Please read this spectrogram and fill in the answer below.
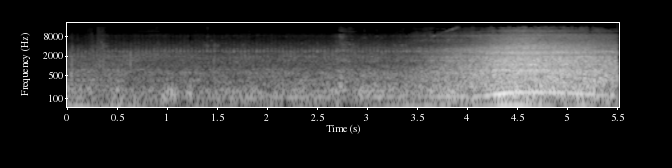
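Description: An SUV engine running at idle is revved once about three seconds in: the exhaust rush at the tailpipe swells to a peak and eases off again. This is a free-rev exhaust smoke test.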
